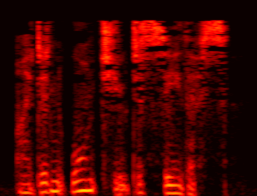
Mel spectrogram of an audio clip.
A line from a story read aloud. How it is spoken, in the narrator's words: he said, his voice soft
